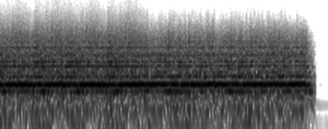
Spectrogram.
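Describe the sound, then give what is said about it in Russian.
A black iron steam locomotive whistle wails from a train at a station platform: one long, loud, steady blast with rich layered harmonics, held for about four seconds before cutting off sharply. “Громко навзрыд закричал паровоз.”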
